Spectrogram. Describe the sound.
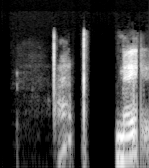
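Two sharp, crackly clicks from a glitchy audio connection on a call between speakers in Massachusetts pop out a fraction of a second apart, surrounded by brief, garbled fragments of a voice.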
